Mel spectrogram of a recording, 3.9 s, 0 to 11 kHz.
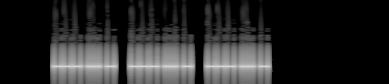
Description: Morse code, heard as a keyed tone, about 50 wpm, 690 Hz. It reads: OST OST OST
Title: Multi-letter Phonemes Repeated 3x 50wpm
